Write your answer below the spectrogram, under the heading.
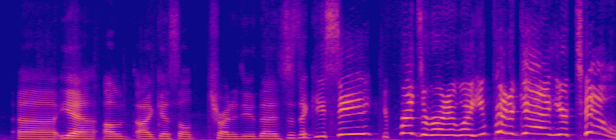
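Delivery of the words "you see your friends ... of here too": very high, very loud, shrill taunting yell. Casting a mocking spell at a fleeing dinosaur: yelling a taunt. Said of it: "you just yell at them".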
